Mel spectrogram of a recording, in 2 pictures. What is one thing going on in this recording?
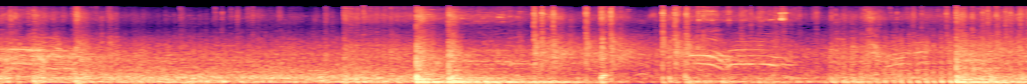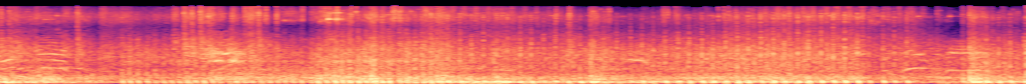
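A low, steady rumble of explosions and battle noise runs throughout.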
